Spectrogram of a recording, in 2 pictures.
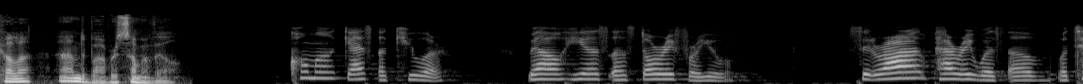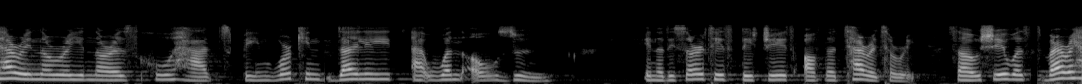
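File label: guangxi, International Dialects of English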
